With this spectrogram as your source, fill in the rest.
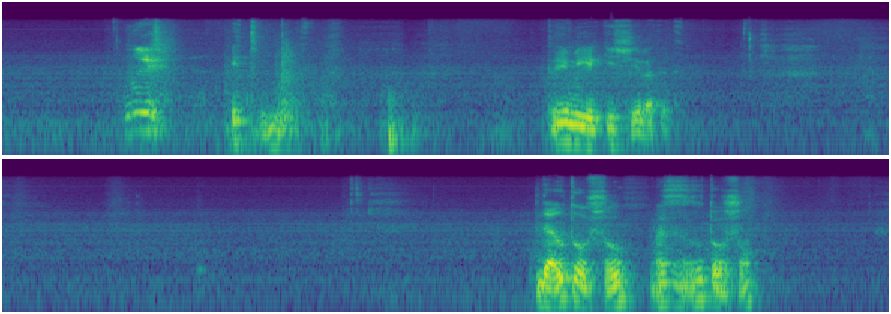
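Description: A young man speaks casually into a microphone in short bursts.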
